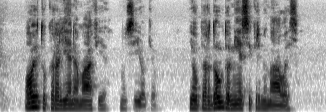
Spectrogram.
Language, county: Lithuanian, Šiauliai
